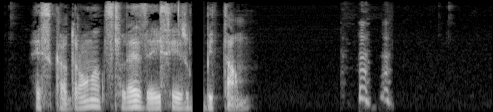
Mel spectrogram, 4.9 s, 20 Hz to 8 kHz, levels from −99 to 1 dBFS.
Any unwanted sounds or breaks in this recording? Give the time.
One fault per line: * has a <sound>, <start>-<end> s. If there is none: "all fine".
* has a dropout, 1.9-2.0 s
* has a laugh, 3.4-3.9 s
